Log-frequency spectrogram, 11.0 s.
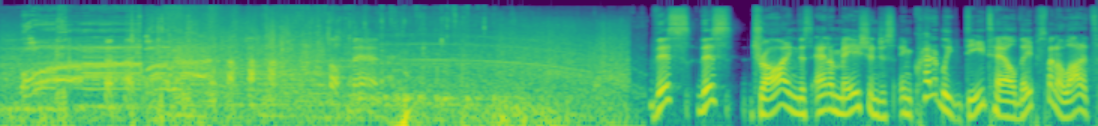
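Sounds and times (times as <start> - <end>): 
laughter: 0.2 - 3.8
speech: 0.2 - 4.2, 6.6 - 10.9
toilet flushing: 1.8 - 5.4.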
